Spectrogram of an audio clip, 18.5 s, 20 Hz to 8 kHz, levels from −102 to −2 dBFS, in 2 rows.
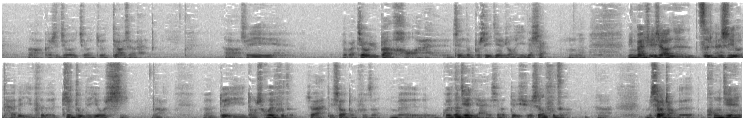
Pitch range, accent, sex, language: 120-145 Hz, native, male, Chinese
